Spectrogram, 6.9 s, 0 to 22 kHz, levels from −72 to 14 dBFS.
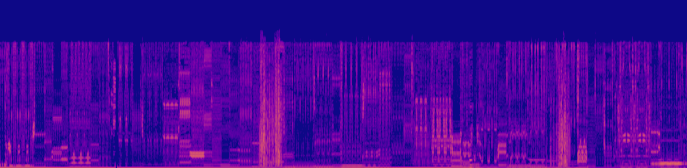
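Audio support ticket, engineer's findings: Damaged data in compressed stream, 1.11–1.18 s and 4.66–4.72 s: brief squawk/blip. Corrupt frames misread; decoder loses sync and hunts for the next header. Spectrogram shows a short broadband smear and then a discontinuity; the waveform shows a hard jump.

Cable scratch noise, 2.58–2.86 s: dense rustling burst over the sound, about 5 dB above it. Likely a worn cable or connector being moved, with contact resistance fluctuating. Waveform shows jagged, uneven spikes; the spectrogram shows irregular broadband speckle.

Cable scratch noise, 5.50–5.71 s: same scratching texture, roughly level with the signal. Likely the same mechanism: an unstable contact adding noise bursts. Spectrogram shows patchy broadband noise; the waveform shows ragged bursts riding on the audio.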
